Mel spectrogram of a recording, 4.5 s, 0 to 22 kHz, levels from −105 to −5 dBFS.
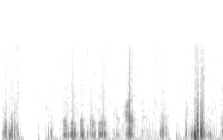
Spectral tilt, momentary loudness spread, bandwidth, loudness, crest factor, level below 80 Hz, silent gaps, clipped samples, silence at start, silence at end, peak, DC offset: -10 dB/octave; 19 LU; 7 kHz; -53 LUFS; 28 dB; -62 dBFS; 0.47-0.90 s, 3.42-3.53 s; under 0.1%; 0.1 s; 0.35 s; -28 dBFS; under 0.1%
